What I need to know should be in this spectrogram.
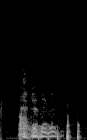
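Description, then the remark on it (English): A dog licking a person makes a drawn-out whiny, slurping sound, followed by three quick wet licking smacks spaced evenly apart. No one speaks. “I swear I heard him getting licked by a dog.”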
